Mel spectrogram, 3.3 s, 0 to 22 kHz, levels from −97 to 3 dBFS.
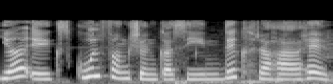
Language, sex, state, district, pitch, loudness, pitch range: Hindi, female, Madhya Pradesh, Bhopal, 260 Hz, -14 LUFS, 245-320 Hz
